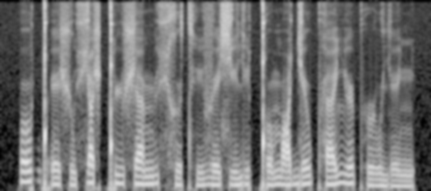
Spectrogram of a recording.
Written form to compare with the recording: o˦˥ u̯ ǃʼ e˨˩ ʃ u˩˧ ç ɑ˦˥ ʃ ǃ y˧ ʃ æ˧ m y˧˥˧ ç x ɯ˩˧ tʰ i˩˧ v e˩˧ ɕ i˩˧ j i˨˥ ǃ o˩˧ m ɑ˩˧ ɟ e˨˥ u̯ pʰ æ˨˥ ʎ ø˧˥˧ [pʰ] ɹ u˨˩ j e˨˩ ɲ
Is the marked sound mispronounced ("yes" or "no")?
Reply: no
